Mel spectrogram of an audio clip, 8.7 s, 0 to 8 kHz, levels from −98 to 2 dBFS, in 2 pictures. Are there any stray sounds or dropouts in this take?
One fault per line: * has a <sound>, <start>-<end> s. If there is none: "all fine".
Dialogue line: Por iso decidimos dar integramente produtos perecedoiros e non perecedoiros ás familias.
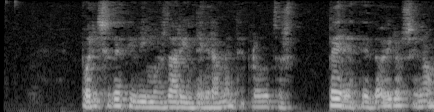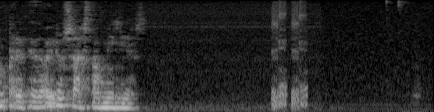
* has a laugh, 7.1-7.4 s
